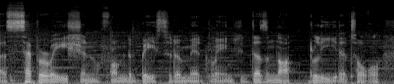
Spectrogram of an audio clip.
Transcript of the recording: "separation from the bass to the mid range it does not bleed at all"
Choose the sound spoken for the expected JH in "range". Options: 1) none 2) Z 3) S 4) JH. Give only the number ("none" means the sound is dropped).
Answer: 4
